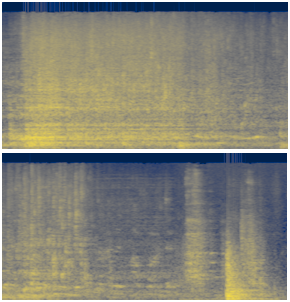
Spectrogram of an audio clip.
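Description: toilet flushing

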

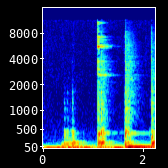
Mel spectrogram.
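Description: glasses clinking

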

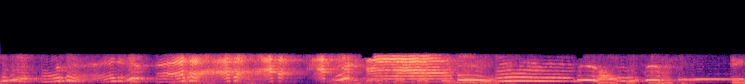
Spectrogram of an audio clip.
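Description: three-month-old baby crying

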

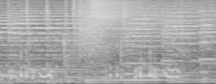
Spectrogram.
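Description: doves cooing

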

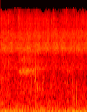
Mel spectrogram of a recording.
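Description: cicadas chirring

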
